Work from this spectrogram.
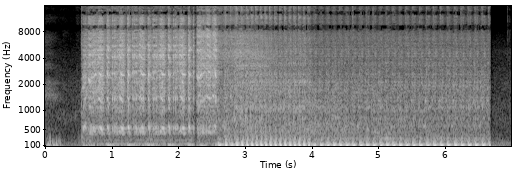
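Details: Old Honda Foreman Rubicon 500 4x4 ATV, year unknown, that sat forgotten under a porch for years: fires up after oil fill, battery install and priming, revs briefly, then settles into a steady, even low thump with no misses; normal idle.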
